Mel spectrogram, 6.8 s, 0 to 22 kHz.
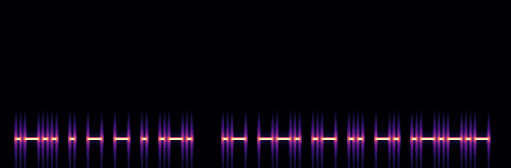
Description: Morse code, heard as a keyed tone, about 20 wpm, 700 Hz. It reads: LETTER AGAIN.
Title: Sentences from Top 300 Words 20wpm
